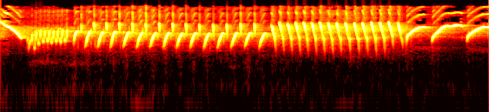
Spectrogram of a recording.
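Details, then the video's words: Canary song for song training: a falling whistle, then a steady fast trill of repeated notes that shifts to a higher, faster tour, and ends with a few looping slurred whistles. "professor para o seu canto canário em breve - o melhor treinamento canário"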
